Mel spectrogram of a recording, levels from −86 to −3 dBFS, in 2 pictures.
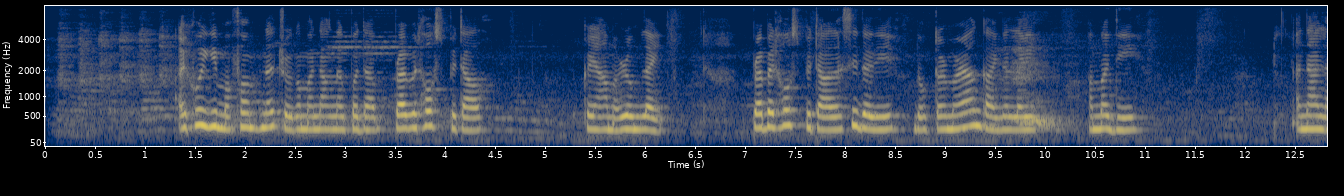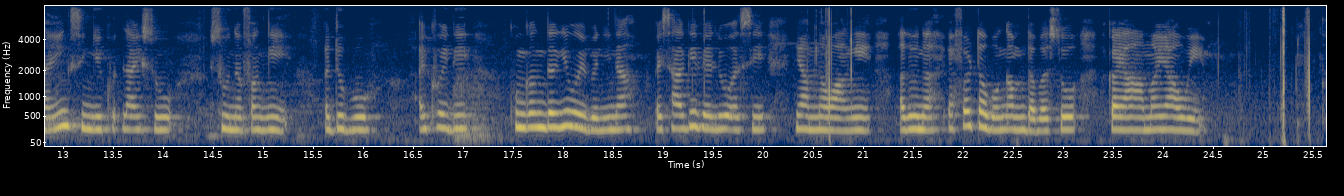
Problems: background sounds at intervals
